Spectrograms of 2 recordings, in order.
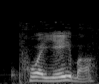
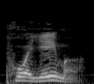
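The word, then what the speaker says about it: poiema (ποίημα): G4161 in the Greek, it's pronounced poiema, thank you, poiema.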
